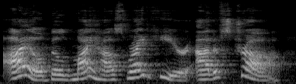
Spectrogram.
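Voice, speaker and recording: Woman as an excitable, high-voiced little boy pig. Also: slow pace, full character voice. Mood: cheerful. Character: carefree, playful young male pig, easily frightened. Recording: echoey room.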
